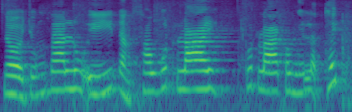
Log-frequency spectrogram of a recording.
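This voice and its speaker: A woman's voice: sits high, steady tone, moderate pace, bright, forceful tone. A woman teaching, walking through workbook exercises step by step, drawing out words and stressing syllables, with many fillers. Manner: explains step by step with frequent fillers. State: tired. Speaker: English teacher. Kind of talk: workbook lesson walkthrough.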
